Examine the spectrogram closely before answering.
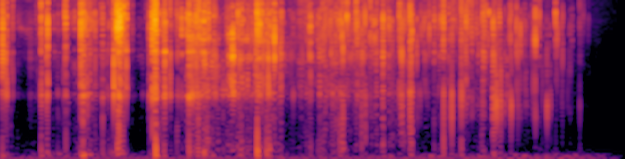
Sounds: Crushing

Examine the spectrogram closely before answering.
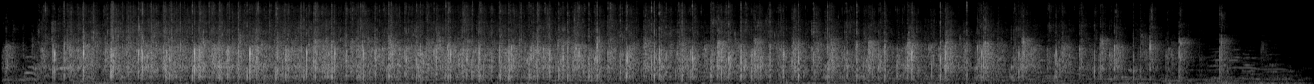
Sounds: Applause, Human group actions

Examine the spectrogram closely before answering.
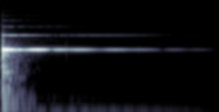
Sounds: Keyboard (musical), Music, Musical instrument, Piano

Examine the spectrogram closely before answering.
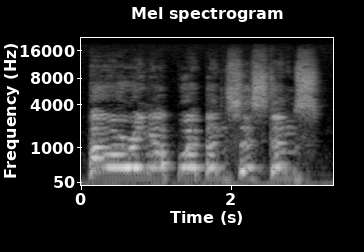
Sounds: Speech, Human voice

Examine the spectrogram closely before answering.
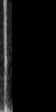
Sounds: Tick

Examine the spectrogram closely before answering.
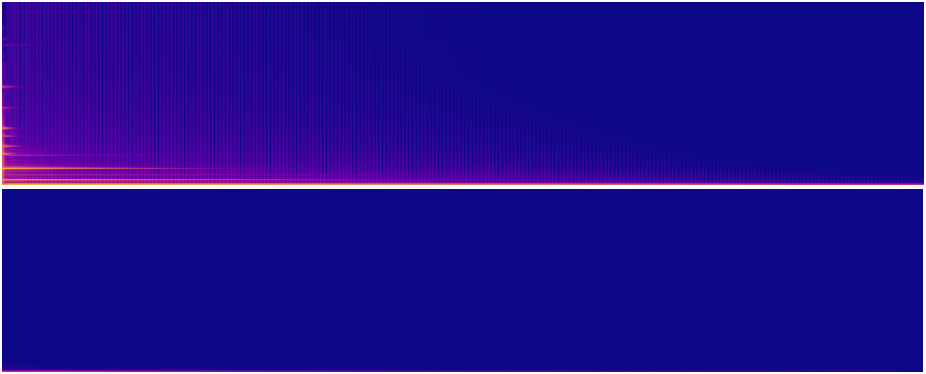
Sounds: Percussion, Musical instrument, Mallet percussion, Music

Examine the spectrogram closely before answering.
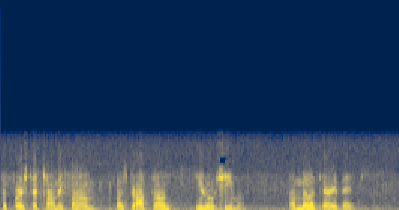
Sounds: Speech, Human voice

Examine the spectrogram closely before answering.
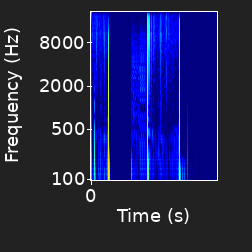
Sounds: Crackle

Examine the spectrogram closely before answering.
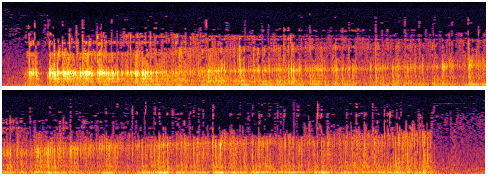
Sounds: Liquid

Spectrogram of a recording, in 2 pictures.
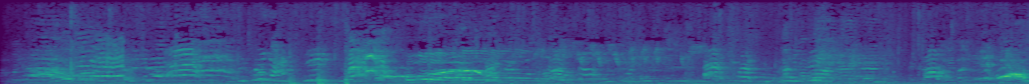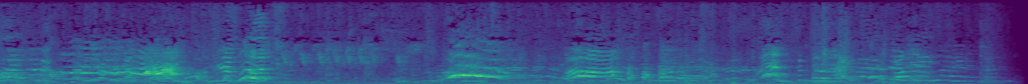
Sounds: Human group actions

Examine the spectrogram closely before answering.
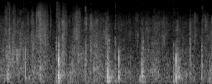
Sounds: Run

